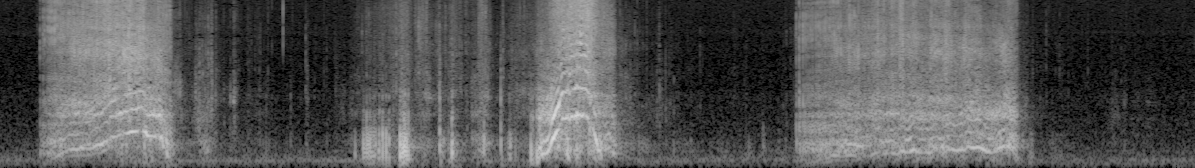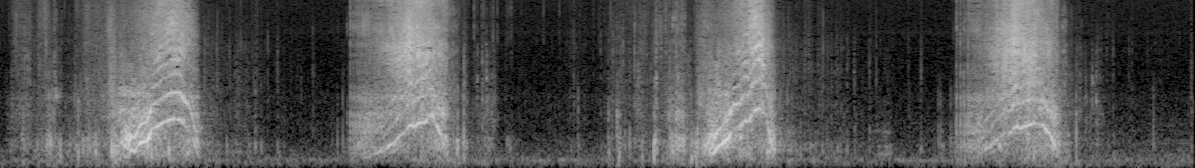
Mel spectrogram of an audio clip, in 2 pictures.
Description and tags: Zipper for a tent or large bag
Zipping open and closed at various speeds. Recorded with a rigid tripod bag, with the intended purpose of voicing a tent being zipped up and down. Raw audio, unprocessed.
canvas, Zipper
